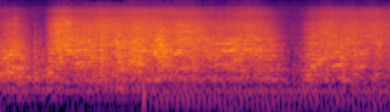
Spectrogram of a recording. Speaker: Now, you can hear a scraping noise. The wheels just scrape along.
